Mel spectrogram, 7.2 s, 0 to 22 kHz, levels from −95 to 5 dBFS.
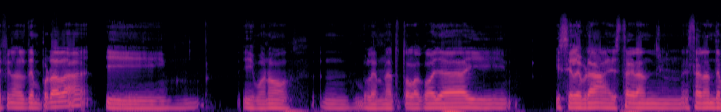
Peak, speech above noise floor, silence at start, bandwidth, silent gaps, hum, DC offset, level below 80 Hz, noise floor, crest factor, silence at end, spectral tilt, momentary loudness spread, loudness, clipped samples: -26 dBFS; 22 dB; 0 s; 12.5 kHz; none; none; under 0.1%; -58 dBFS; -62 dBFS; 16 dB; 0 s; -6 dB/octave; 14 LU; -41 LUFS; under 0.1%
